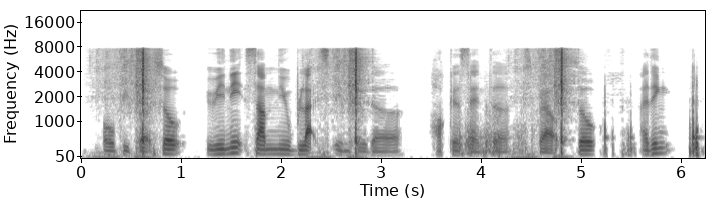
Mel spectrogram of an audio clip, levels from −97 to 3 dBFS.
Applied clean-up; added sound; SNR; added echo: classical method spectral subtraction.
